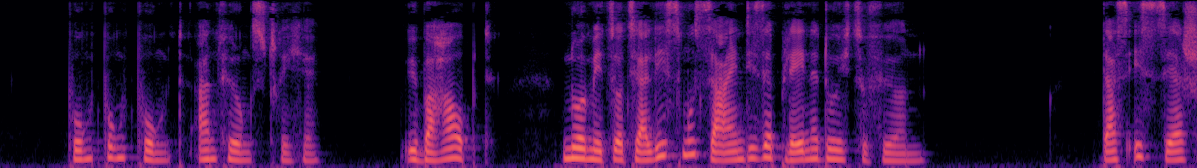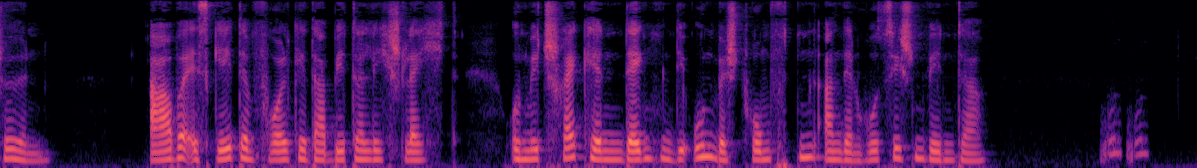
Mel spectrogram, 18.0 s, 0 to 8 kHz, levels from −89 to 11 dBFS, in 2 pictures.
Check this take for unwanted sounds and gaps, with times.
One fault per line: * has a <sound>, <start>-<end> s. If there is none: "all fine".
* has a laugh, 17.2-17.6 s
